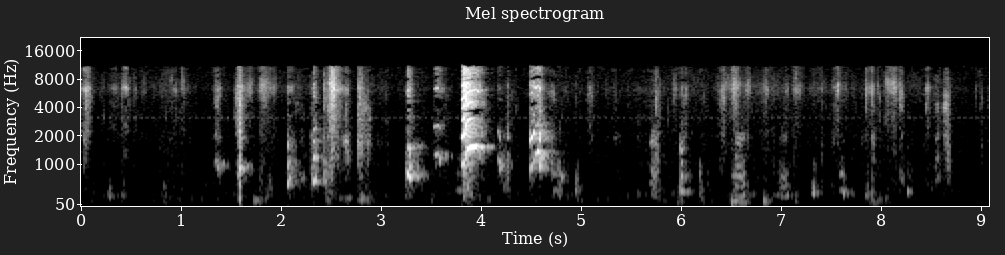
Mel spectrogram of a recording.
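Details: Hungry three-day-old puppies, a litter of five found abandoned hours after birth, whine before being hand fed milk: thin high squeals cluster mid-clip, with shorter faint squeaks and snuffling around them.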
